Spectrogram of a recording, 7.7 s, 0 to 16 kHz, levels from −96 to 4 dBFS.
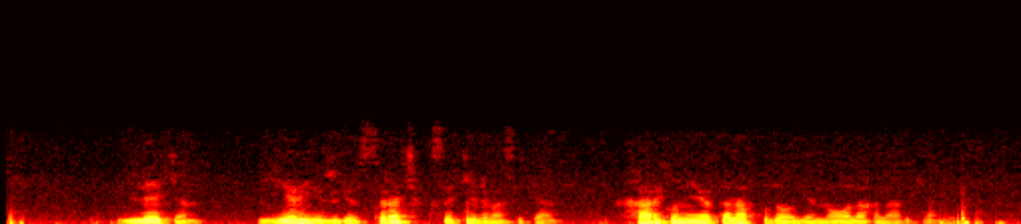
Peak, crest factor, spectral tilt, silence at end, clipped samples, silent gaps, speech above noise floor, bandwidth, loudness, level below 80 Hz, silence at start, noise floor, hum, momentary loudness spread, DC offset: -2 dBFS; 16 dB; -13.5 dB/octave; 0.15 s; under 0.1%; none; 42 dB; 3 kHz; -18 LUFS; -50 dBFS; 0.05 s; -59 dBFS; none; 20 LU; under 0.1%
